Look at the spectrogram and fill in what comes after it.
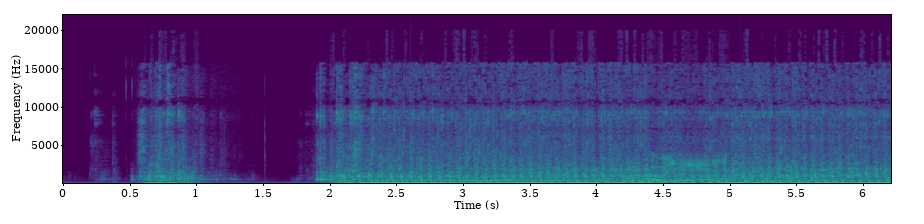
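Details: Predator 212 Hemi engine on Coleman CT100U minibike after fitting 18 lb valve springs and an oil change: catches after a couple of pulls, steady even putter with no knocks, ticks or misfires; normal idle.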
